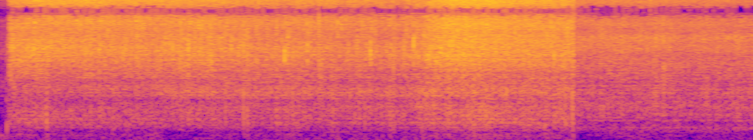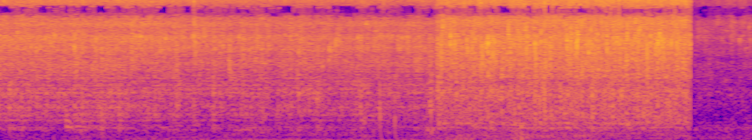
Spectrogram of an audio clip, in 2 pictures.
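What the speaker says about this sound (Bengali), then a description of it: "তেলটা গরম হয়ে গেছে, এবার মাছগুলো এক এক করে ভেজে নেব" Loud, continuous sizzling and crackling of rohu fish frying in hot oil, the hiss shifting in intensity, then cutting off abruptly near the end.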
